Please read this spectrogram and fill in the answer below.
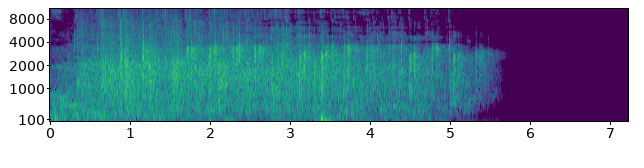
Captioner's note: applause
